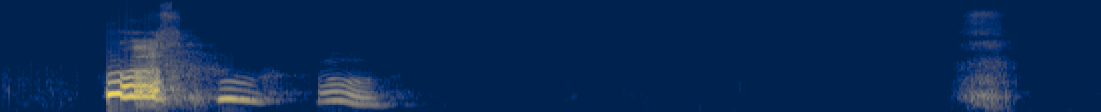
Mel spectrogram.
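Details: Person with a cold, still stuffy with an itchy nose: a loud, wet sneeze with a voiced cry, then two short vocal sounds and a later sniff.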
